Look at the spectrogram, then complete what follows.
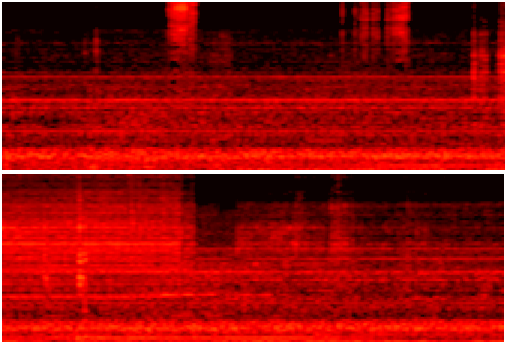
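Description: Low, steady electrical hum with faint high-pitched whines, from bench electronics powering an instrument cluster under test. The hum stops a little before the end. A brief hiss comes a little past the middle, and there are a couple of faint clicks.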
